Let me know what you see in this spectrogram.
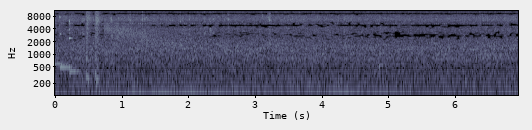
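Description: Steady hiss of heavy rain falling on a street, with a low steady hum underneath. A tail of background music fades out in the first half-second.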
